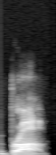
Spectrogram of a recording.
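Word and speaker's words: Brohm: Brom. Jeff Brom. He's coming back. Well, Steve Prohm messed me up, like that broke my brain when Steve Prohm went to Iowa State and then Jeff Brom's at Purdue and then, he's coming, right?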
